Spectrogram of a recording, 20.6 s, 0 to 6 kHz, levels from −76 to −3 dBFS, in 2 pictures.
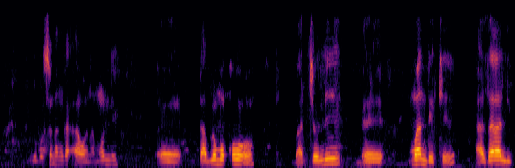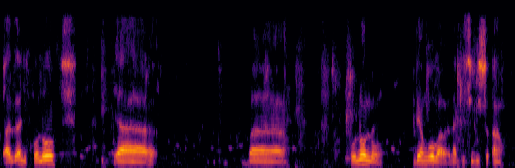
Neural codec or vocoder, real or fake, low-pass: codec, 24 kHz, 6 kbps, HILCodec; fake; 5.4 kHz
